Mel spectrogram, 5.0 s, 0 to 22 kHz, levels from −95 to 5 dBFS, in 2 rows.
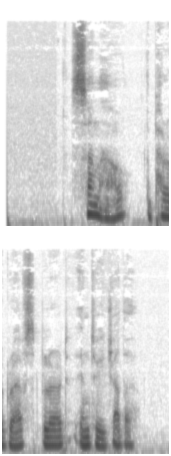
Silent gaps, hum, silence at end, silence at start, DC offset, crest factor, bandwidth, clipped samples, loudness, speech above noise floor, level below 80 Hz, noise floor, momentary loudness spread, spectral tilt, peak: none; none; 0.5 s; 0.1 s; under 0.1%; 18 dB; 16 kHz; under 0.1%; -30 LUFS; 27 dB; -54 dBFS; -56 dBFS; 15 LU; -5 dB/octave; -12 dBFS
